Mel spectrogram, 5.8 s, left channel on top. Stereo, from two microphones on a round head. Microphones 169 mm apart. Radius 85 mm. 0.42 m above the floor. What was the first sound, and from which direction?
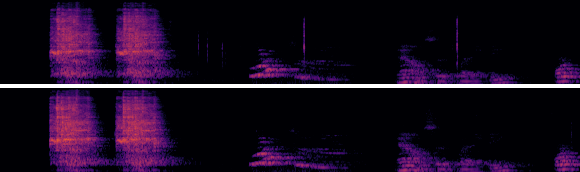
A camera shutter, 35° right (ahead or behind).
